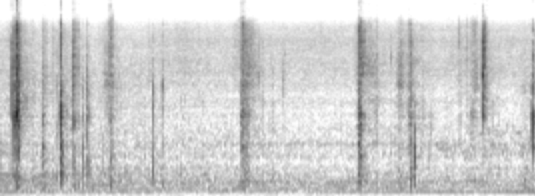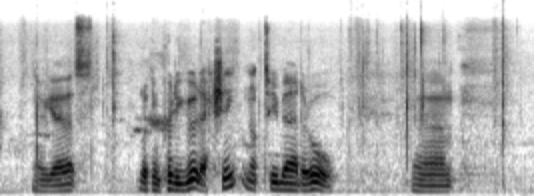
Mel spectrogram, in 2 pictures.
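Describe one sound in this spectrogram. Plastic sheeting crinkles and rustles as it is handled.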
